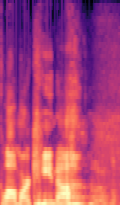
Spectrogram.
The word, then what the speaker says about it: LaMarchina: Well, everybody tends to mispronounce my last name. It's spelled like LaMarchina, but it's pronounced like LaMarchina.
